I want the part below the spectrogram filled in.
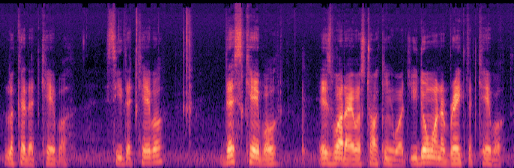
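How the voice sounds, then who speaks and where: Male tutorial host, creaky forceful voice, walking through a repair step by step with repeated cautions. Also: medium pitch, normal speed, slight background noise. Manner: instructive, repetitive, cautioning. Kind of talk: unscripted hands-on repair demonstration.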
